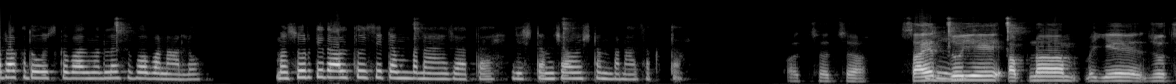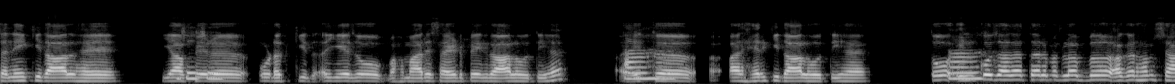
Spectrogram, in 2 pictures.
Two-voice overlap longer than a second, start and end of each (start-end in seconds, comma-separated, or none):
none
